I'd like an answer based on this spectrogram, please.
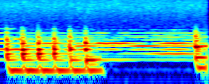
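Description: Background music: an electronic synth track with a quick, even pulse of notes over a bass line that drops out about a second in.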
